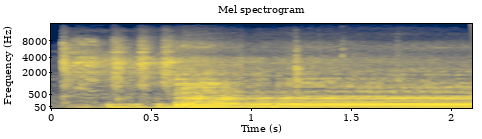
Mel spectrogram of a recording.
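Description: A vehicle engine with a faulty primary clutch starts up and then runs at a steady, loud idle, a deep continuous rumble after a few rough initial pulses.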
